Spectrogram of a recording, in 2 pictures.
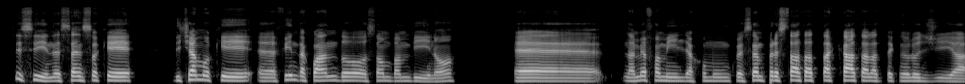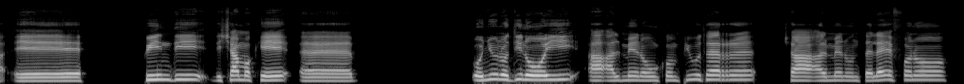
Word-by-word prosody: Sì, 245 Hz, -, -3 dB
sì. 190 Hz, -2 st, -1 dB
Nel 165 Hz, +1 st, -2 dB
senso 190 Hz, +1 st, -1 dB
che 180 Hz, -1 st, +2 dB, 0.3 s
diciamo 205 Hz, +3 st, +2 dB
che, 175 Hz, -3 st, 0 dB
ehm, 160 Hz, -2 st, -4 dB
fin 215 Hz, +8 st, -2 dB
da 185 Hz, -3 st, -2 dB
quando 180 Hz, -1 st, 0 dB
son 175 Hz, +2 st, -6 dB
bambino, 160 Hz, -1 st, -5 dB, 0.5 s
ehm, 150 Hz, -1 st, +2 dB, 0.2 s
la 165 Hz, -3 st, -3 dB
mia 190 Hz, +4 st, 0 dB
famiglia 170 Hz, -4 st, -3 dB
comunque, 165 Hz, 0 st, -6 dB
è -, -, -6 dB
sempre 190 Hz, +3 st, 0 dB
stata 190 Hz, +1 st, +1 dB
attaccata 185 Hz, 0 st, +2 dB
alla 165 Hz, -1 st, -1 dB
tecnologia. 155 Hz, -3 st, -5 dB
Ehm, 165 Hz, +1 st, +3 dB, 0.6 s
quindi, 220 Hz, -1 st, +2 dB
diciamo 200 Hz, +3 st, +2 dB
che, 195 Hz, +1 st, +2 dB
ehm, 165 Hz, -1 st, 0 dB, 1.2 s
ognuno 225 Hz, +4 st, +4 dB
di 220 Hz, +4 st, -1 dB
noi, 215 Hz, +1 st, +4 dB
ha 180 Hz, -1 st, +1 dB
almeno 185 Hz, +1 st, -1 dB
un 185 Hz, 0 st, -3 dB
computer, 215 Hz, +3 st, -1 dB, 0.2 s
c'ha 185 Hz, -1 st, +2 dB
almeno 185 Hz, +1 st, -3 dB
un 180 Hz, -, -7 dB
telefono, 205 Hz, +2 st, -1 dB
180 Hz, 125 wpm, -22 LUFS, 165-200 Hz, 1.2 s, ognuno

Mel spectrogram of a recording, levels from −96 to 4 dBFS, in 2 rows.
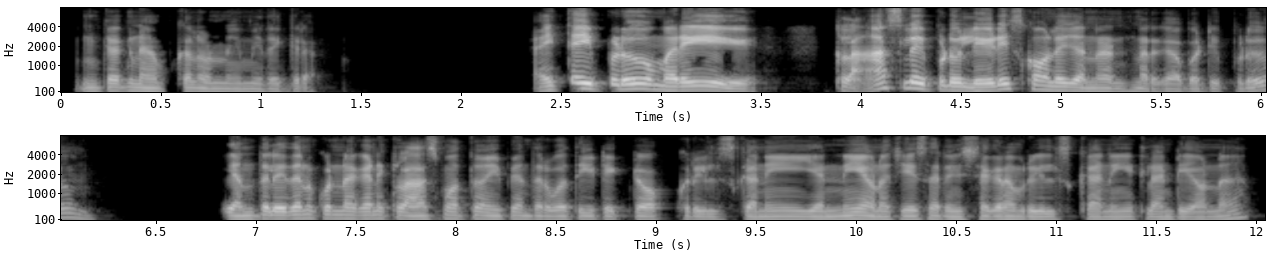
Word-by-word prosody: ఇంకా 115 Hz, +2 st, -4 dB
జ్ఞాపకాలున్నాయి 105 Hz, -4 st, -6 dB
మీ -, -, -13 dB
దగ్గర. 85 Hz, -, -13 dB, 1.2 s
అయితే 140 Hz, +9 st, +3 dB
ఇప్పుడు 170 Hz, 0 st, +3 dB, 0.2 s
మరి 135 Hz, +1 st, +9 dB, 0.7 s
క్లాస్‌లో 205 Hz, 0 st, +4 dB
ఇప్పుడు 135 Hz, -, +1 dB
లేడీస్ 150 Hz, +9 st, +5 dB
కాలేజ్ 135 Hz, -5 st, +2 dB
అని 105 Hz, -1 st, -4 dB
అంటున్నారు 95 Hz, -3 st, -8 dB
కాబట్టి 85 Hz, -, -8 dB
ఇప్పుడు, -, -, -8 dB, 0.9 s
ఎంత 110 Hz, -, -7 dB
లేదనుకున్న 130 Hz, 0 st, -1 dB
గాని 120 Hz, +1 st, -1 dB
క్లాస్ 110 Hz, -2 st, +1 dB
మొత్తం 120 Hz, 0 st, -6 dB
అయిపోయిన 110 Hz, +1 st, -7 dB
తరువాత 105 Hz, +1 st, -6 dB
ఈ -, -, -12 dB
టిక్ 100 Hz, -, -9 dB
టాక్ 105 Hz, +4 st, -6 dB
రీల్స్ 95 Hz, -1 st, -8 dB
కానీ, 95 Hz, 0 st, -3 dB
ఇయన్నీ 100 Hz, +4 st, -3 dB
ఏమైనా 95 Hz, -4 st, -4 dB
చేసారా 105 Hz, -1 st, -5 dB
ఇ‌న్‌స్టాగ్రామ్ 100 Hz, 0 st, -4 dB
రీల్స్ 95 Hz, 0 st, -8 dB
కానీ 90 Hz, 0 st, -4 dB
ఇట్లాంటియేమన్నా? 90 Hz, +2 st, -7 dB
105 Hz, 170 wpm, -22 LUFS, 95-125 Hz, 1.2 s, మరి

